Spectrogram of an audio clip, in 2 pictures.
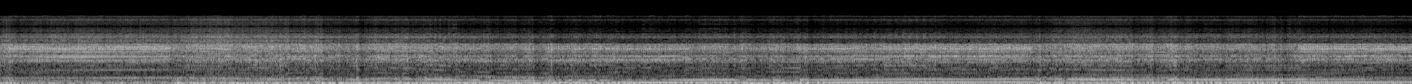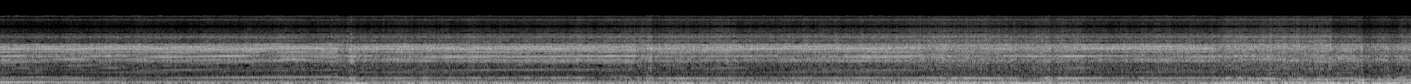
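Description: Westfield Megabusa's Suzuki Hayabusa inline-four motorcycle engine heard on board at track speed, over heavy wind rush on the open cockpit. Its note falls as the car brakes for a corner a few seconds in, then climbs again under acceleration through the gears, with a sharp gear change about 17 seconds in and another drop near the end.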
